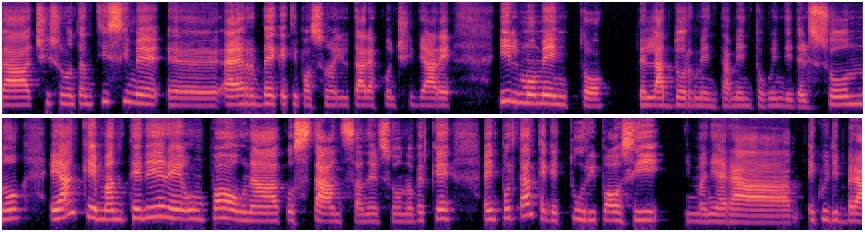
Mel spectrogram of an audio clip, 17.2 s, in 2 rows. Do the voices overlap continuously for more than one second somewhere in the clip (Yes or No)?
No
